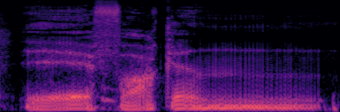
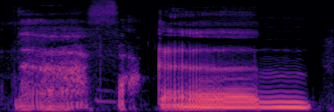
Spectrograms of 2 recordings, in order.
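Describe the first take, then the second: First: Slow, soft Aussie fucking, stretched out; Yeah, fucking said slowly like a laid-back Aussie bloke; drawled Australian swear. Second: Slow, soft Aussie fucking pitched higher; Nah, fucking stretched out, Aussie bloke voice lifted up; higher Australian swear. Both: Pretend. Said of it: "doing a voice of an Australian man swearing".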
